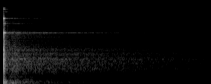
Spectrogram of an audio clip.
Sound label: pick Axe; Dynamite Digger Eureka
